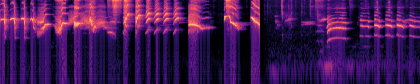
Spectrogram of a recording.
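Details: Asian pied starling giving a varied, rich fill-in song used as a lure to make starlings sing: rapid repeated piping notes and harsh chatter, then a pause and a series of clear, bell-like, tonal phrases.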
